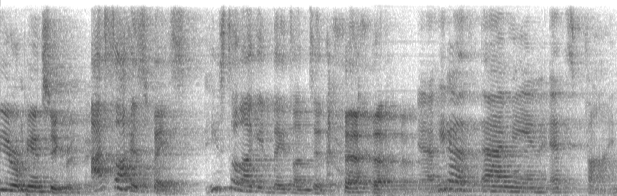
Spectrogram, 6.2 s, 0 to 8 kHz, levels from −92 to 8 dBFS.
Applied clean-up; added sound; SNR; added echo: neural separator model SepFormer DNS4.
